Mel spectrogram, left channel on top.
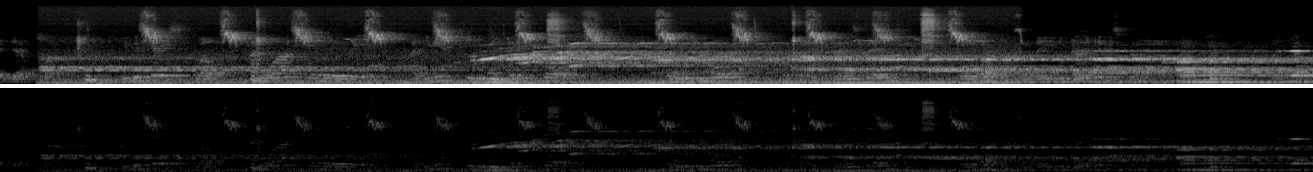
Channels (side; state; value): right; quieter; 23.6 dB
